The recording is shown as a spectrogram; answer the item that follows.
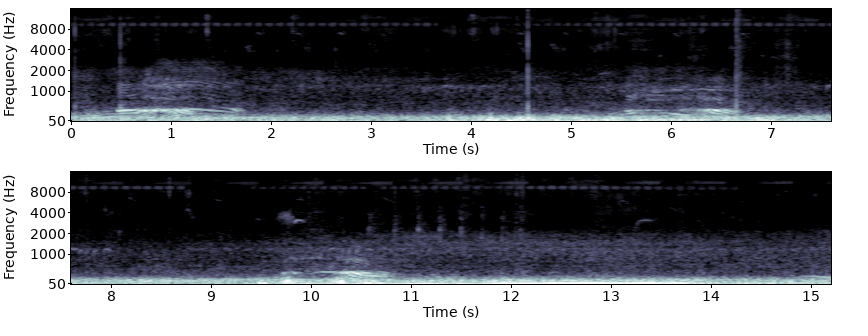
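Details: Brown cow grazing on grass in a field, giving three short, low, wavering moos spaced about four to five seconds apart over a steady, heavy outdoor rumble like wind.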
